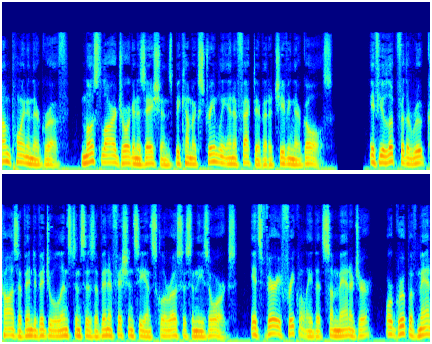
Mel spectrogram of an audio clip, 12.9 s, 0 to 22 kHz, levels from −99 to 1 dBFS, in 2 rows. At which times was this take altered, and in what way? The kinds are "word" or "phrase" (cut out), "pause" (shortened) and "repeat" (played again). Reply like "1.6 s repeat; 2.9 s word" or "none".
none

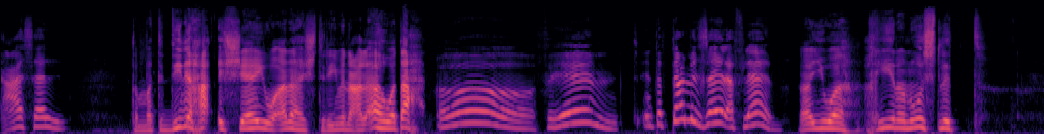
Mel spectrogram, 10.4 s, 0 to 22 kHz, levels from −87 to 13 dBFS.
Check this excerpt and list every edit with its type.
4.3 s pause; 7.9 s pause

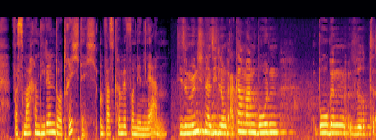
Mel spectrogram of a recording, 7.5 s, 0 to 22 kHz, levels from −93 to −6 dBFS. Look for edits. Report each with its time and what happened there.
none

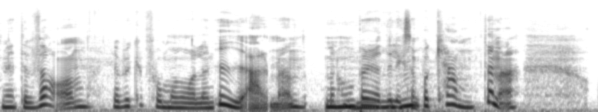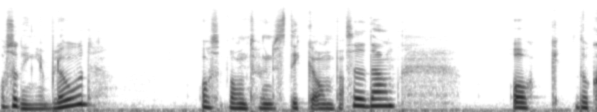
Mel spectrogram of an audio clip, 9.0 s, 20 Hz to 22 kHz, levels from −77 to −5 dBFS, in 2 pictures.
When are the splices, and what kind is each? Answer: 1.6 s word; 3.2 s word; 4.6 s word; 6.1 s word; 7.1 s word

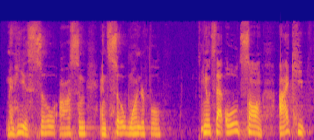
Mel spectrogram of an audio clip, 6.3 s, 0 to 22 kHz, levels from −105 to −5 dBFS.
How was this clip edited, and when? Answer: none

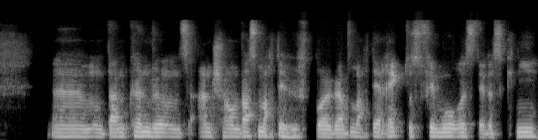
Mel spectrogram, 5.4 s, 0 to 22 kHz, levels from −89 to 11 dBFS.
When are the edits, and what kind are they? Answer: 3.5 s word

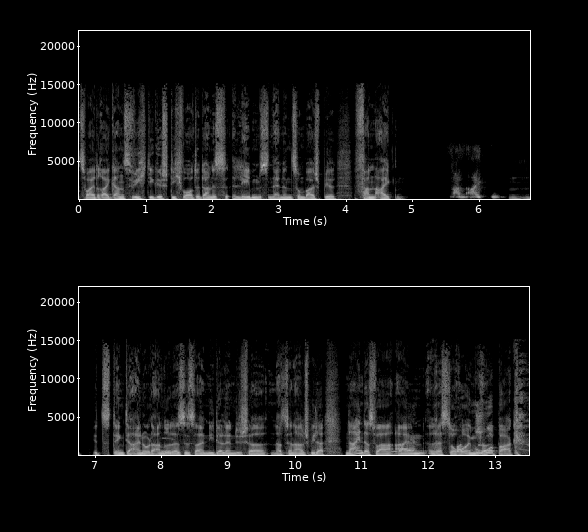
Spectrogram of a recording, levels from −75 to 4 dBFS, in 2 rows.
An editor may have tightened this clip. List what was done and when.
5.1 s pause; 6.9 s pause

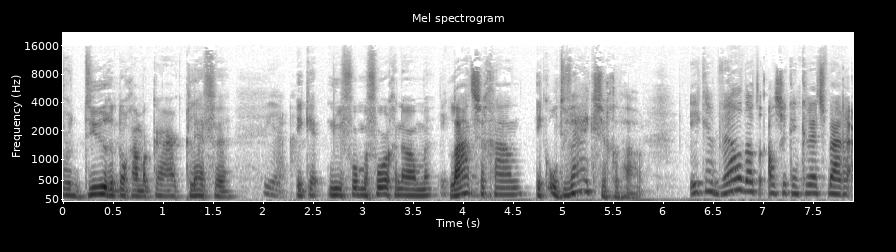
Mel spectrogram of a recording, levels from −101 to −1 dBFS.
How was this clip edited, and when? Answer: none

